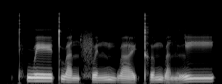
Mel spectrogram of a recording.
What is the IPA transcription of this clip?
kʰwe˥ɪ̯t̪wa˨nfə˧˥n mwa˨˩ɪ̯kʰɤ˦n̪wa˩n li˥

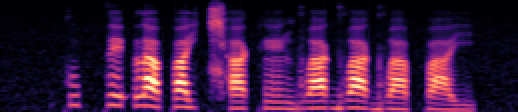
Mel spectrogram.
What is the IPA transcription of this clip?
ku˦p̚t̪e˦ʔ la˥˧pa˥˧jt͡ɕʰa˧ kẽ˧ɡwa˦ɡwa˥˧ɡwa˧ pa˨˩j

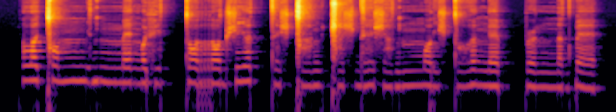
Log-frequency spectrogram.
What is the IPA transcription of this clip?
lˠiǀɔ mːi̤dmːɛŋ ɔfʲɛ̤tːɔ rɔd ʃiə̯tːɛ̤ʃǀa̤ŋə̤ ǁa̤ʃdɛ̤ʃa̤dmːɔ ɾi̤ʃtɔ̤ə̯ ŋɛpːə˞nːadk͡pɛ

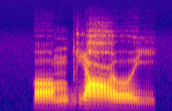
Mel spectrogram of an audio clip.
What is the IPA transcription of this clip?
ɔmbi ʕoj

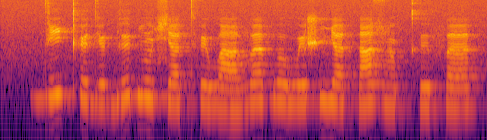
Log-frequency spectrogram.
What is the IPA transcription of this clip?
dikʼʏdʏ ɡɨɡũɕɜtʰʏ wavɜbo wʏʃɲɜ θaɮõfkʰɨ fɜ

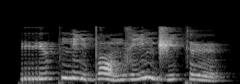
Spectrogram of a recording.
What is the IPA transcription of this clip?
rʲɯ˨˥k ni˧˩d̪ɔ˧˩nzi˨˥ nd͡ʒi˨˥kɾʏ˧˩

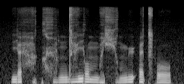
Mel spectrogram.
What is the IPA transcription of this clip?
jɛha̤kħo̤ndɛ̤ joma̤ ço̤my ʔɛt͡sʼo

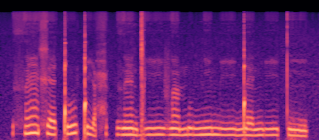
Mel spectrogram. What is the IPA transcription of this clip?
θɛ̃xɛ ǃuǃiħ | ðɛ̃ɡ͡ǀiːvãmu ŋĩmiːŋ͡ǃɛŋiː tĩ

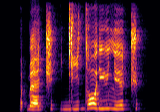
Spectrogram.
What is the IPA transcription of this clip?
ɓæ˨˩˦t͡ʃ | ɟi˨˩˦dɔ˧˥˧ɾʲʉ˨˦lʲœ˨˦t͡ʃ

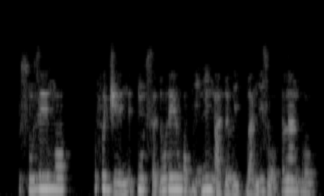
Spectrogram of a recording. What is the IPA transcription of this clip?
sũ˨˦zeː˦ŋɔ˦ | fə˦ d͡ʒeː˨ ŋe˧k͡pũ˧ sə˨ ɗo˦ɾeː˦wɔ˧ bi˧ɲĩ˦ ŋa˨ɗə˨li˨ ɡ͡ba˨ŋi˦zo˨ | lã˦ɡ͡bo˧

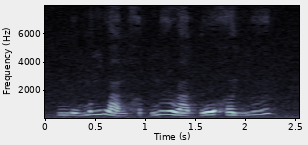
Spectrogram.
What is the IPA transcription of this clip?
mu˨˩˨ mə˧˥ŋ wa˨˩˨n hə˨˩k̚mɨ˧ɹa˨˩t̚wo˧˥ hə˨˩jŋɨ˧˥

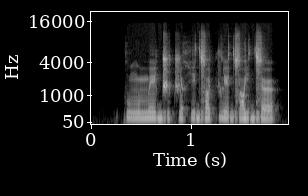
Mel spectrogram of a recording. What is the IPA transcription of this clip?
kuŋɵme d͡ʒɵt͡ʃœxid͡zɔt͡ʃ lʲœd͡zɔjd͡zœ

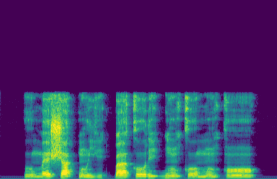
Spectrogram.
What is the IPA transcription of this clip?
u˨mɛ˨˦ʃa˧ k͡pũ˨ji˨ k͡pa˨˦ko˦ ɾi˦ɡ͡bũ˦ko˧mũ˧ kɔ̃˧

